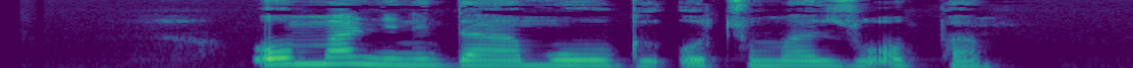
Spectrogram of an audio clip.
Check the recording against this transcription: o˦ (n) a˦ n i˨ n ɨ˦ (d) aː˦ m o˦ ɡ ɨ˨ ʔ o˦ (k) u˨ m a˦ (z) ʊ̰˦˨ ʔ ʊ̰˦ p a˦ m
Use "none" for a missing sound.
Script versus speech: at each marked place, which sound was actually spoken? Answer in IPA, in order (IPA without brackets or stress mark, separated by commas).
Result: m, d, t, z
